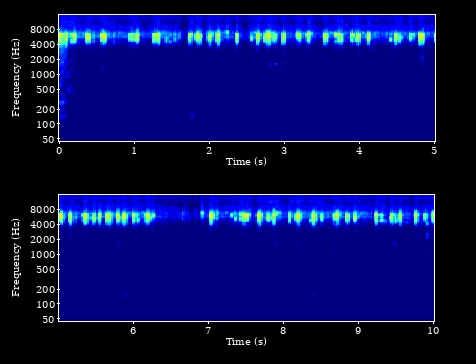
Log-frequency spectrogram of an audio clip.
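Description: Near silence, with a faint, fast, irregular high-pitched ticking that pauses briefly about six seconds in.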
